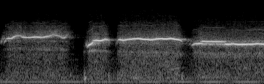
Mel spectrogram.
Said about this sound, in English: As if in answer to her question, a golden-crowned sparrow hopped onto the windowsill and sang its greeting.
